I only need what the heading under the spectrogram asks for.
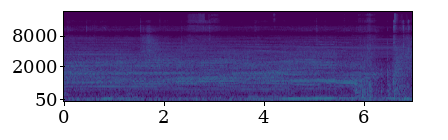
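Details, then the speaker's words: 2021 Wildwood 179DBKX travel trailer, electric awning retracting while the bottom of the wall switch is held; faint, even motor whine that holds steady then winds down as it stops. Normal awning motor retraction. "So we'll press and hold the bottom of the switch and it'll make its way back in."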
